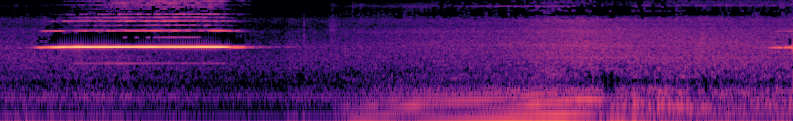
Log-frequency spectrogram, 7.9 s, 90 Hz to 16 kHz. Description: Bei meinem f36 quietschen die vorderen Bremsen .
